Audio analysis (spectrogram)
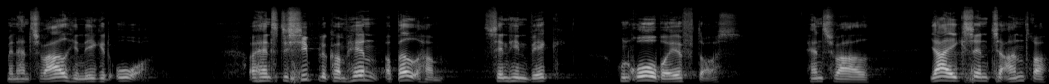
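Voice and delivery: measured, solemn scripture reading; gospel reading. Acted. Priest reading the gospel to the congregation, solemn and measured. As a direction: read the gospel aloud to the church.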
